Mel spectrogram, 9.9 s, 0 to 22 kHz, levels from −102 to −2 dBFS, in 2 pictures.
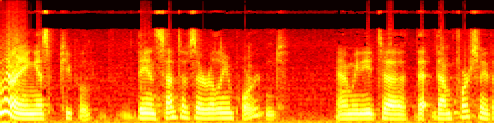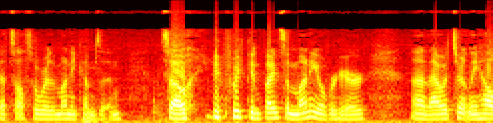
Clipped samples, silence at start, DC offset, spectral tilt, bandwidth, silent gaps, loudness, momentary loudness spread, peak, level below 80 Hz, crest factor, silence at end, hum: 2%; 0 s; 1%; -5 dB/octave; 16 kHz; none; -12 LUFS; 13 LU; 0 dBFS; -38 dBFS; 12 dB; 0 s; none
